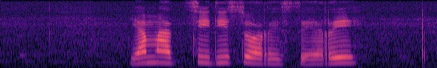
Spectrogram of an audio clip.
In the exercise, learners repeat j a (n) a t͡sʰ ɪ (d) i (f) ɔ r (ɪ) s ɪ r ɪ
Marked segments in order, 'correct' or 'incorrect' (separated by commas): incorrect, correct, incorrect, correct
